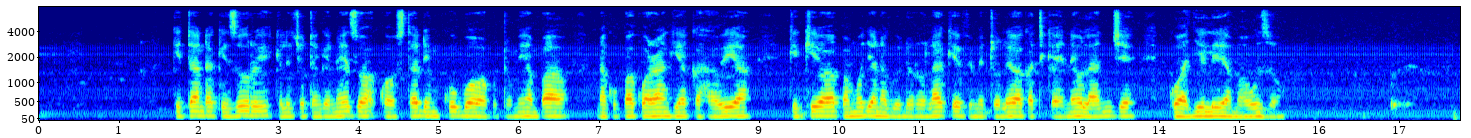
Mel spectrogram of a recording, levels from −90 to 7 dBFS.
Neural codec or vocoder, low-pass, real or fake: none; 7.2 kHz; real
